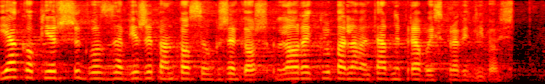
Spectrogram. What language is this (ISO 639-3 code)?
pol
